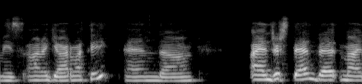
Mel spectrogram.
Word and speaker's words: Gyarmathy: My name is Anna Gyarmathy, and I understand that my last name is somewhat unpronounceable.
